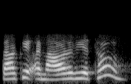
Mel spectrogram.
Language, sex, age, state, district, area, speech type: Sindhi, female, 45-60, Uttar Pradesh, Lucknow, urban, conversation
